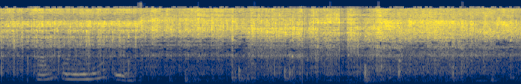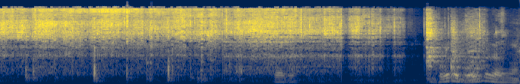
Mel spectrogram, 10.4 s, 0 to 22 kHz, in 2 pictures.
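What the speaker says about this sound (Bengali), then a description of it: "প্রথমে আমি চিকেনটা হালকা নেড়ে সিদ্ধ বসিয়ে দেবো 20 মিনিটের জন্য" Chicken being stirred in a pot before boiling for Darjeeling-style chicken momo soup, a steady loud sizzle and hiss with occasional scraping clinks, someone talking over it.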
